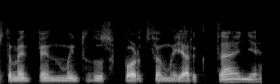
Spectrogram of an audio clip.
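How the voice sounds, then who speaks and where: His voice is very deep and low, with a dark, mellow tone. The man talks at a moderate pace with fairly even intonation over a quiet background. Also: dry, close sound with no echo. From northern Portugal, Douro region. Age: 60s. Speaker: psychologist. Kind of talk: radio interview.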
